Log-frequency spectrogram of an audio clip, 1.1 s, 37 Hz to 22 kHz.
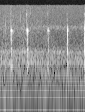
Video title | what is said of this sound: Sofirn SP31V2 Flashlight review with discount code | the battery that that comes with it it just has like a half a millimeter of play in there in the tube and that's that little sound you're hearing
